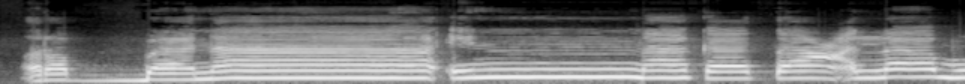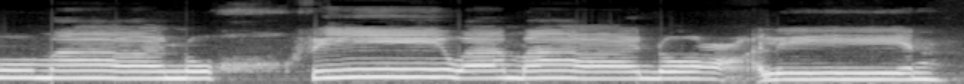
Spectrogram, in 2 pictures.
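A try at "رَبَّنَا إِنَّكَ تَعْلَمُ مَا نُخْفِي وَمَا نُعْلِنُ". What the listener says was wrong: Nyalin wa ma nu'lin. Linnya panjang pendek? Kepanjangan. Jadi cukup satu harokat aja ya. Ma nukhfi wa ma nu'lin.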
